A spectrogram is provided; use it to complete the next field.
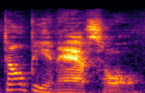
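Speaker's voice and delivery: whiny, wheedling, coaxing and pleading voice. Voicing what the Democratic Party says, in a mock-wheedling voice. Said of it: "in a wheedling voice".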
